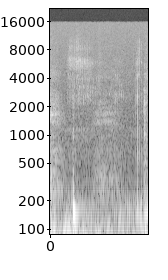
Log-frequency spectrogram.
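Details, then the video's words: Very old, very deaf cat snoring horrendously, loud enough to carry across the house; a steady low rumbling drone with a couple of soft breathy bursts. "Snoring Cat"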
